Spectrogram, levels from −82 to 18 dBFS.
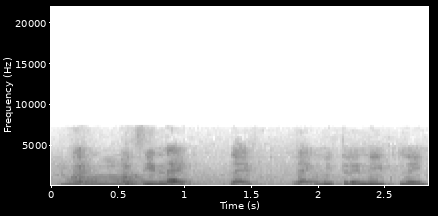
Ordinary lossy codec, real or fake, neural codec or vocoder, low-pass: none; fake; codec, 16 kHz, 1.1 kbps, Voila-Tokenizer; none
